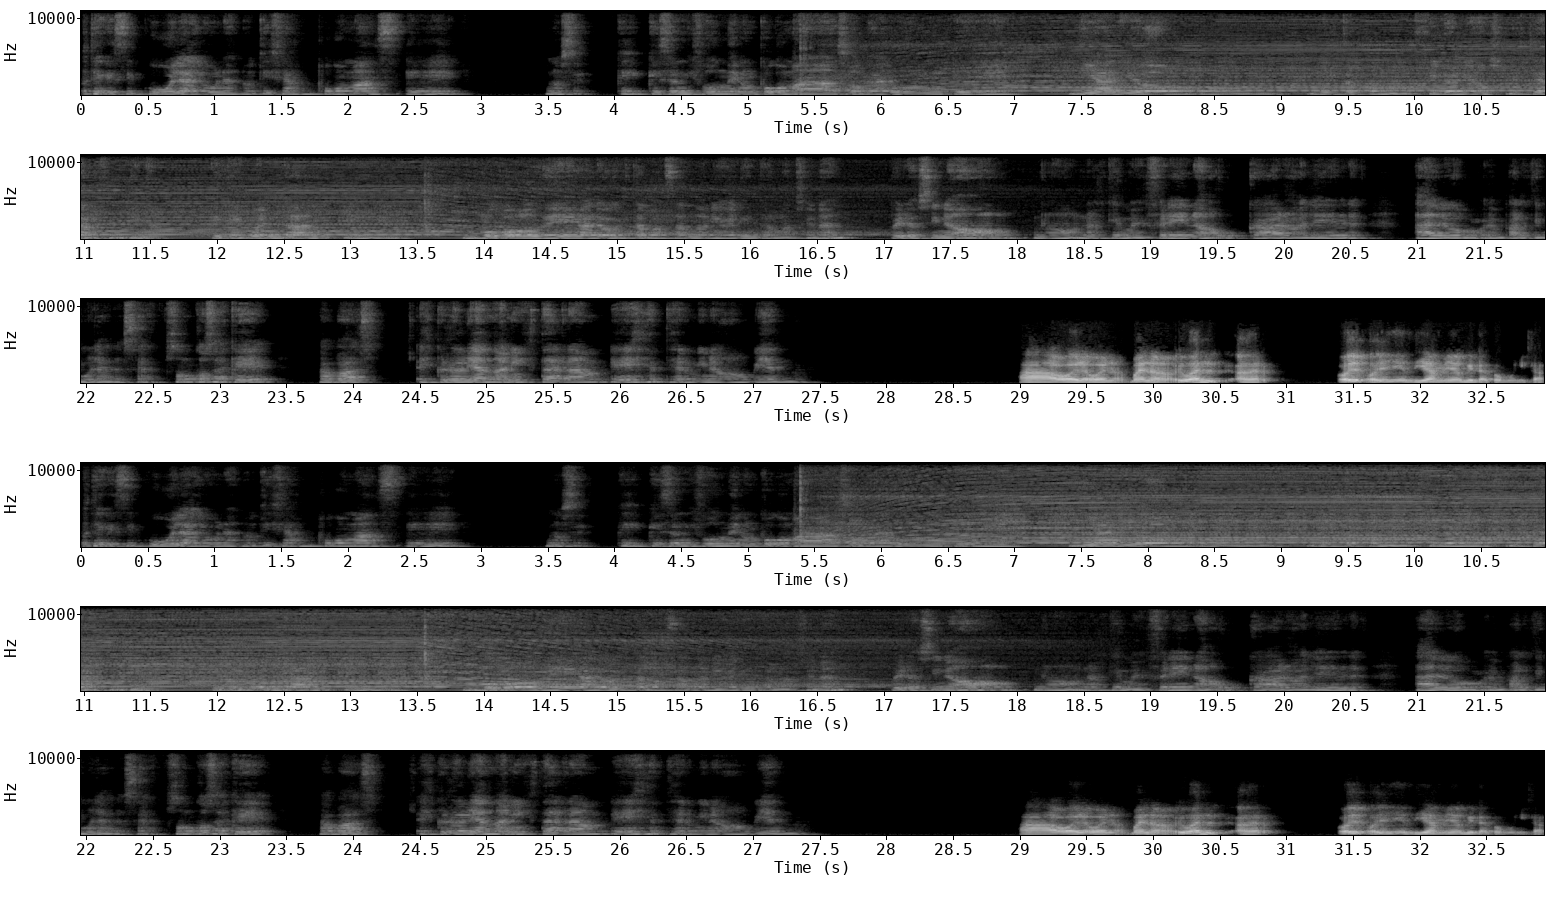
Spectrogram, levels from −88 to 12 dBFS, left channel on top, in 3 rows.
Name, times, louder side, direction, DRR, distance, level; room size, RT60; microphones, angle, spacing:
voice 1, 0.0-2.9 3.5-7.0 7.4-11.6 11.9-13.4 13.8-20.6 21.0-23.4 23.7-24.1 24.5-27.4, left 1 dB, 60° left, 3.0 m, -38 dB
sound 1, 5.2-19.3, right 3 dB, 30° right, 1.9 m, -42 dB
voice 2, 29.0-30.9 31.4-32.9, left 5 dB, 85° left, 0.6 m, -20 dB
13.5 x 7.8 x 2.5 m
head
